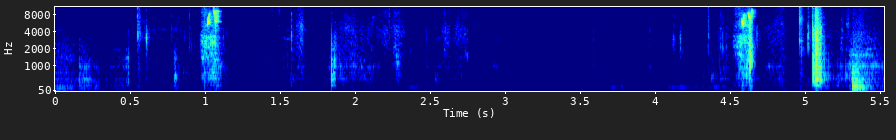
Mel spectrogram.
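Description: Scissors cut a piece of quilt fabric to size, giving a few quiet, separate snips with soft rustling of cloth between them, close by and with no talking.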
